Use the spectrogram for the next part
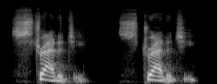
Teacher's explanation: So the emphasis really is on the first syllable.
